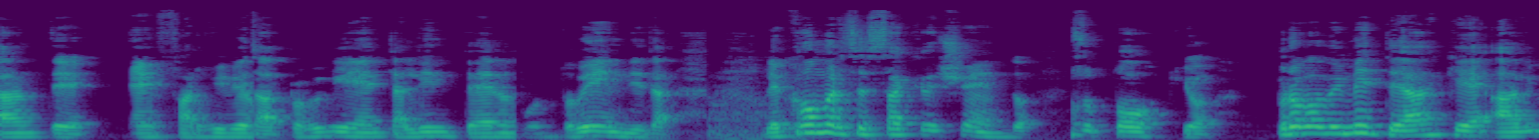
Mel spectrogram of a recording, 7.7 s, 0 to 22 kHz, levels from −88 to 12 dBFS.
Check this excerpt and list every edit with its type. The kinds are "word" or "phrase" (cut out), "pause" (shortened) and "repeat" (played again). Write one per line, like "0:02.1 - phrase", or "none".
0:01.3 - word
0:02.6 - word
0:05.3 - word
